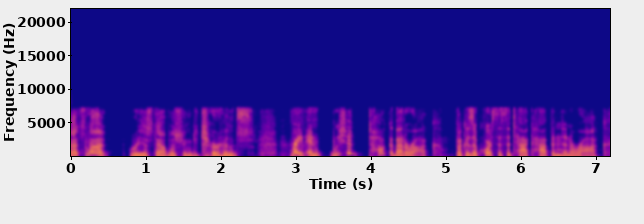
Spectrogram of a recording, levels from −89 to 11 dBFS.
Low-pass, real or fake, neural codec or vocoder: 7.2 kHz; fake; vocoder, 44.1 kHz, 80 mel bands, Vocos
